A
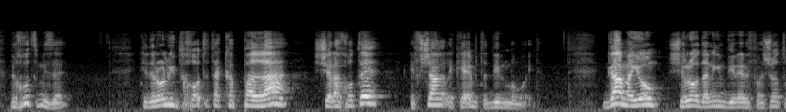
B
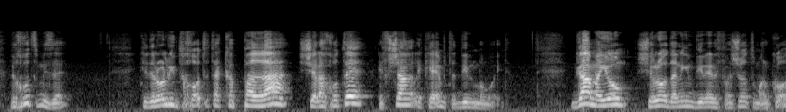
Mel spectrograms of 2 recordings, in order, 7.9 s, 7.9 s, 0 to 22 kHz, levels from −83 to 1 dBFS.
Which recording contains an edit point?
B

